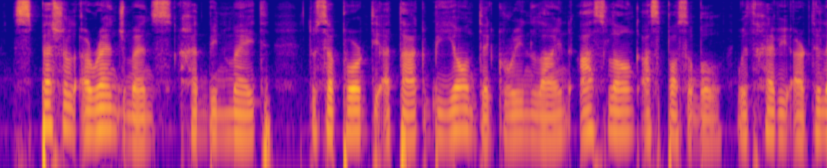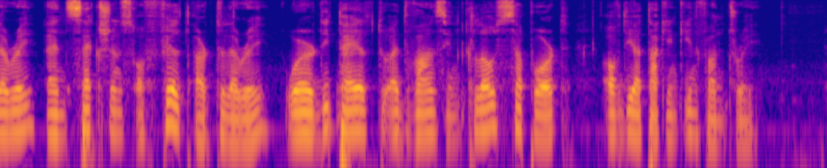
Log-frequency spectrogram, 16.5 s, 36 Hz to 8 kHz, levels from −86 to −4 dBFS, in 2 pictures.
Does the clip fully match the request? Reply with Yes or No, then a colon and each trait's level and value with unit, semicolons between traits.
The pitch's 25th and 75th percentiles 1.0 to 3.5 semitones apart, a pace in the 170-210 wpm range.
No: average, 2.7 semitones; slow, 135 wpm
